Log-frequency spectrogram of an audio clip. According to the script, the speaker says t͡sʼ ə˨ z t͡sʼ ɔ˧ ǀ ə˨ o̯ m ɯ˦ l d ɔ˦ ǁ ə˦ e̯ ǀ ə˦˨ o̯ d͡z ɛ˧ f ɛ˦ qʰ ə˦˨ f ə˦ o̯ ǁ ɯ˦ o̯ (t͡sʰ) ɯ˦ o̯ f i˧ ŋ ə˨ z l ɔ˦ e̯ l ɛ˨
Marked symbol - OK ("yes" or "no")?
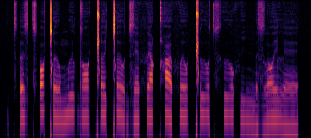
yes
